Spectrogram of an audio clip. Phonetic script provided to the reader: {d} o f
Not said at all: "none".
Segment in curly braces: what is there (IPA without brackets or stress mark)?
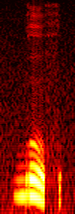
b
